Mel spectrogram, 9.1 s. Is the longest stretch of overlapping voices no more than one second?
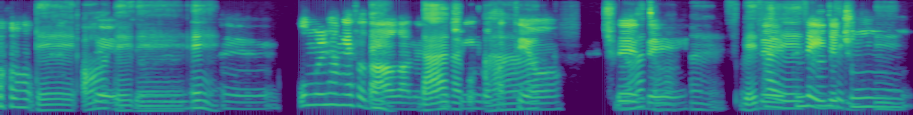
No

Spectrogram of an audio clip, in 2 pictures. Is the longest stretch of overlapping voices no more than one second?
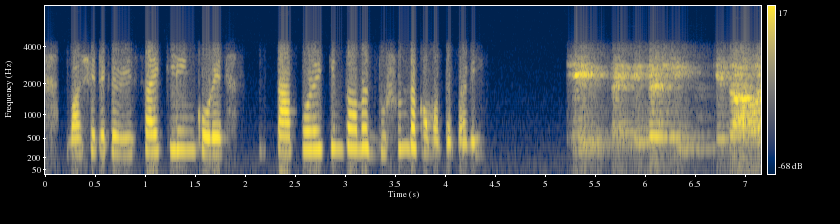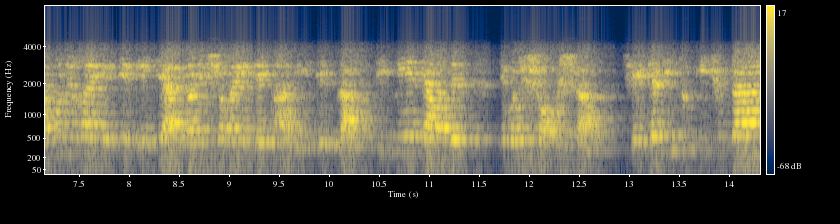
Yes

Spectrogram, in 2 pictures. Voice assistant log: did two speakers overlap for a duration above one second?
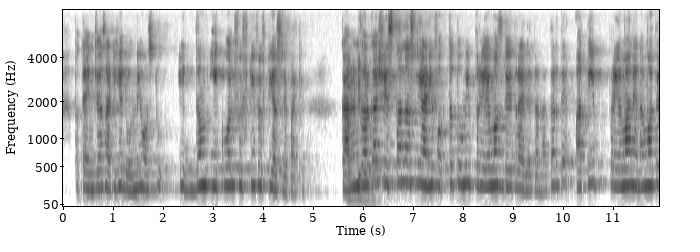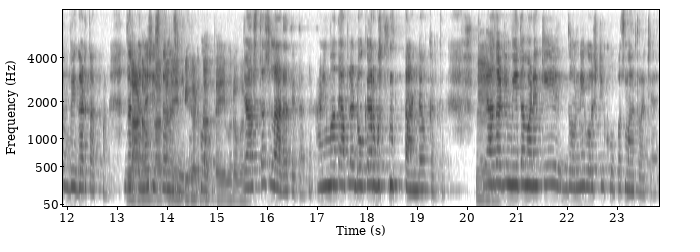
Yes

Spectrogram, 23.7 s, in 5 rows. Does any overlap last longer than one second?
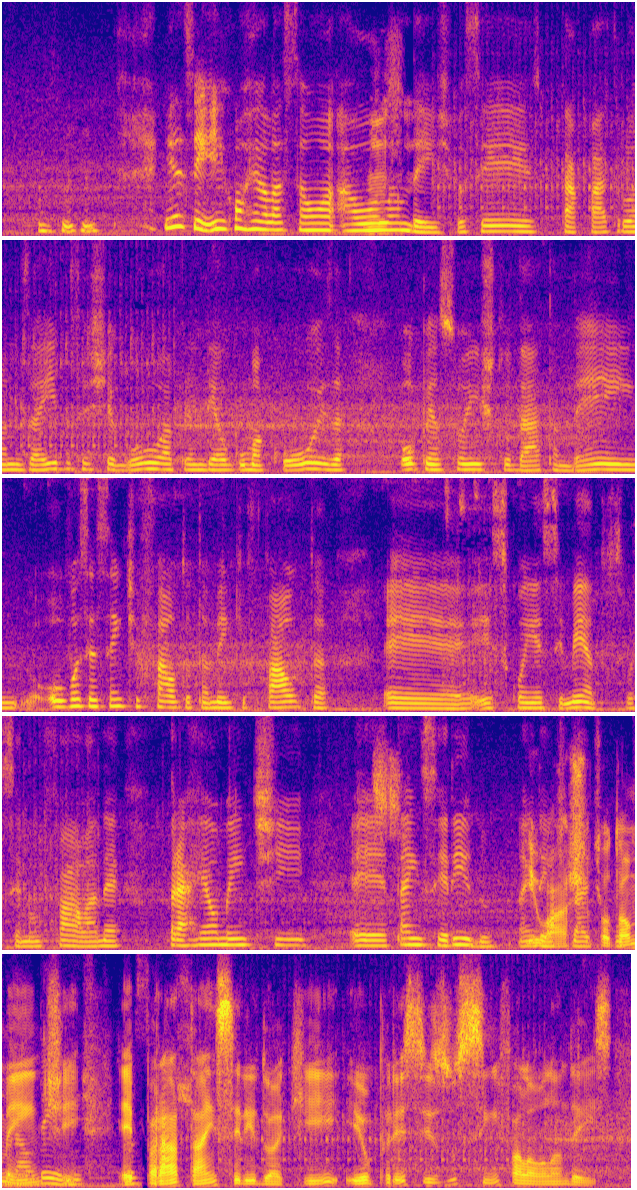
Yes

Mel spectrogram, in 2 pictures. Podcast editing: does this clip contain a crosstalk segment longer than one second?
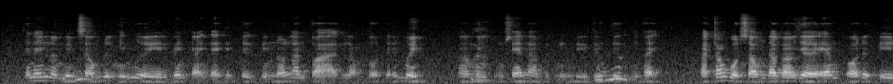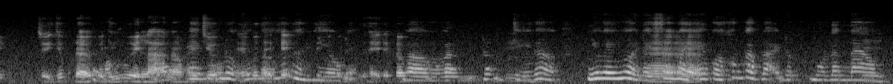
Yes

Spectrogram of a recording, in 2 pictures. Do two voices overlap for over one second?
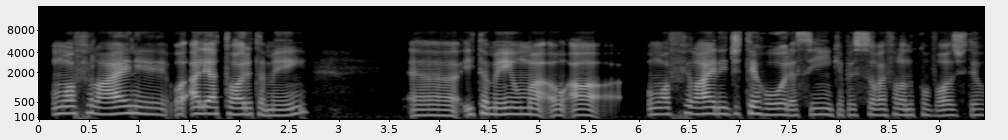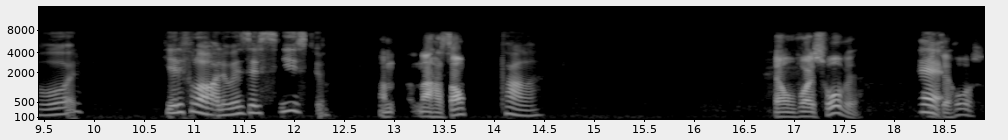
No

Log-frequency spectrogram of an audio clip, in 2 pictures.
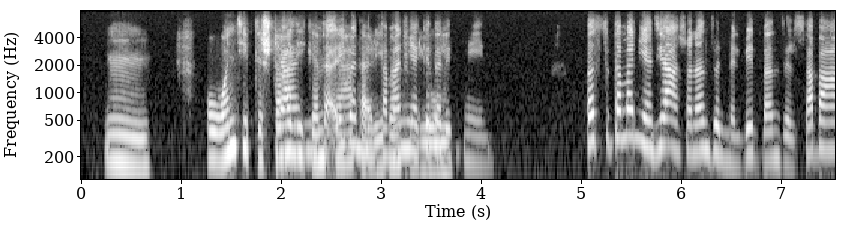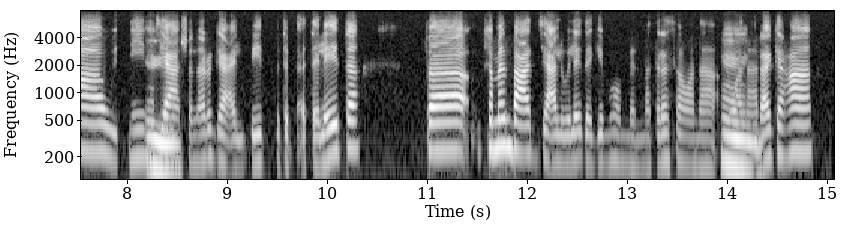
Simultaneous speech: Yes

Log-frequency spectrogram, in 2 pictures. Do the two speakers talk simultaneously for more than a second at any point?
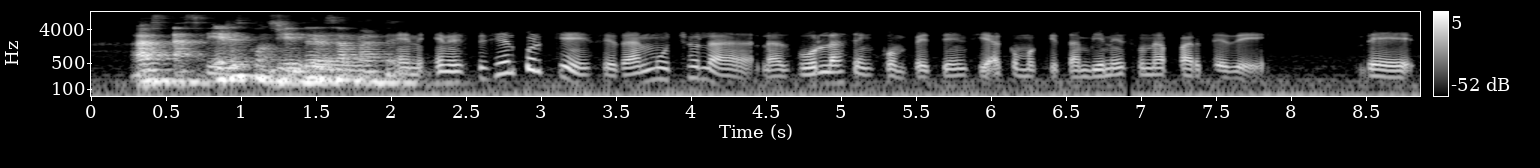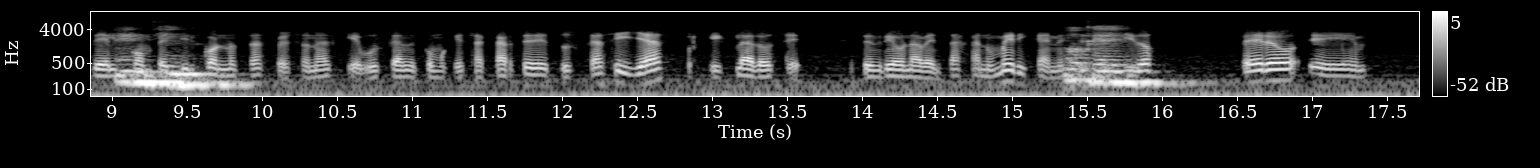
Yes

